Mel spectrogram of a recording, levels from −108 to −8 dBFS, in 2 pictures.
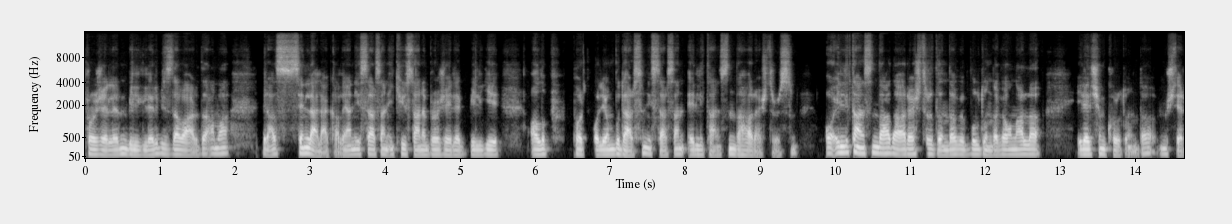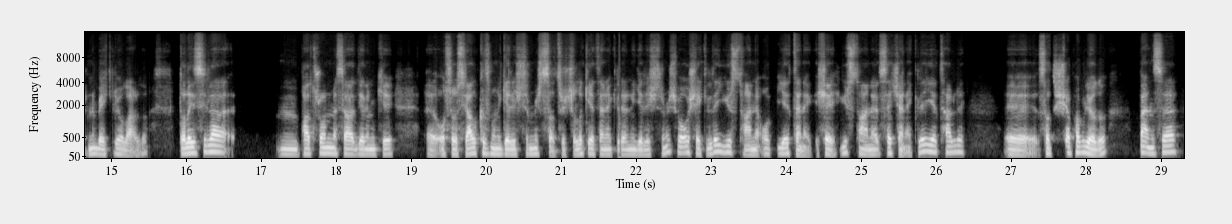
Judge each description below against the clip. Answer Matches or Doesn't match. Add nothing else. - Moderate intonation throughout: Matches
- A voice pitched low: Matches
